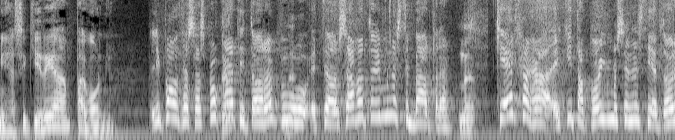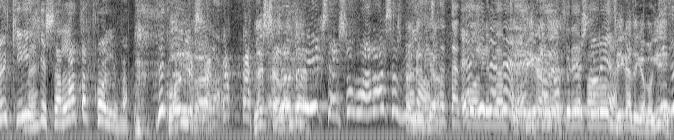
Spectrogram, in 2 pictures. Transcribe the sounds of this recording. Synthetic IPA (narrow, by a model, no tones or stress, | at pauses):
ḭɐ̰siciɾiɐpɐɣo̞̰nḭ | lipo̞nθɐsɐspo̞kɐt̪it̪o̞ɾɐput̪osɐvɐt̪o̞imunɐst̪ibɐt̪ɾɐn̰ | ceefɐɣɐecit̪oɐpoʝemɐsenest̪iɐt̪oɾioceiçesɐlɐt̪ɐko̞livɐðekolivɐɐɾɐnessɐlɐt̪ɐikseɐsovɐɾɐsɐzmliɐt̪ɐeefiɣɐt̪esoɾiɐfiɣɐt̪ecɐpoci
